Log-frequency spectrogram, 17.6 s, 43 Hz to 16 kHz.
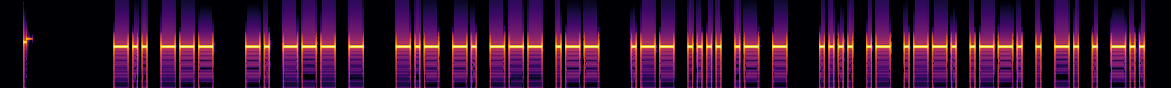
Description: Morse code, heard as a keyed tone, about 17 wpm, 700 Hz. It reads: DO NOT KNOW WHAT HAPPENED
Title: Sets of 5 Words Encore2 17wpm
